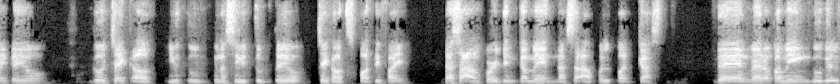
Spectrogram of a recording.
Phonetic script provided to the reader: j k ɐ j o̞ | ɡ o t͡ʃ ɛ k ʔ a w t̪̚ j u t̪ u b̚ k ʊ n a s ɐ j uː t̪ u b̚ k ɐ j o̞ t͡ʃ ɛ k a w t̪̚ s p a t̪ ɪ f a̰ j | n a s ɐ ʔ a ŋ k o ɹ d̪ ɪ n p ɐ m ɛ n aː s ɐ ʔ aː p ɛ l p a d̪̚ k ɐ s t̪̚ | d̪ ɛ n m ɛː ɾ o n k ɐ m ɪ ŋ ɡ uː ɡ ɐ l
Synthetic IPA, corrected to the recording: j k ɐ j o̞ | ɡ o t͡ʃ ɛ k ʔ a w t̪̚ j u t̪ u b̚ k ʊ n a s ɐ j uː t̪ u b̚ k ɐ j o̞ t͡ʃ ɛ k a w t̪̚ s p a t̪ ɪ f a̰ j | n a s ɐ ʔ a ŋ k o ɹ d̪ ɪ n k ɐ m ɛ n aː s ɐ ʔ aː p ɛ l p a d̪̚ k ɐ s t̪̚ | d̪ ɛ n m ɛː ɾ o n k ɐ m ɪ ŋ ɡ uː ɡ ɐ l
